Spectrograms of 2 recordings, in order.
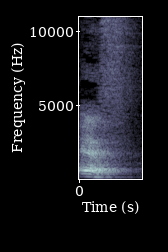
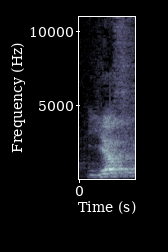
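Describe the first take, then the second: First: The letter name starts directly with a vowel. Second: The letter name starts with a y sound. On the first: The speaker calls it right. "इसको बोला जाता है एस" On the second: The speaker calls it wrong. "यस नहीं होता"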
